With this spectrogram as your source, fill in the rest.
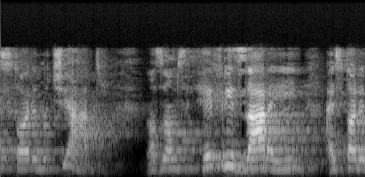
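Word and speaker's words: θέατρον: E vem da palavra aí teatron. Eu penso que a pronúncia deve ser bem forte, né? Teatron, porque a gente vê aí que tem um acentinho na primeira.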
